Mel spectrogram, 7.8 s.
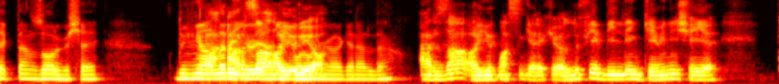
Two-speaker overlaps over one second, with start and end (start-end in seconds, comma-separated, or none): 2.0-3.3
